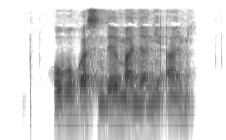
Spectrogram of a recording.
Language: Taita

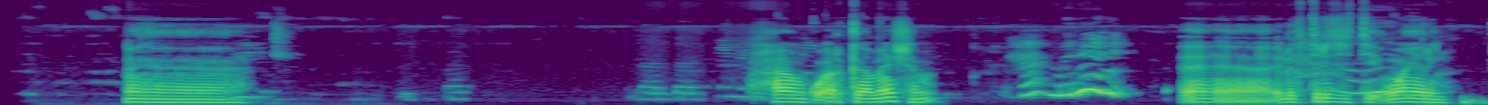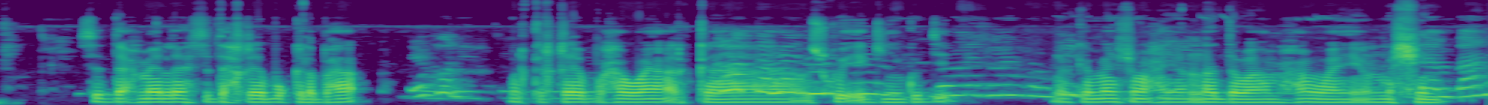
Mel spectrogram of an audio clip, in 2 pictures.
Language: Somali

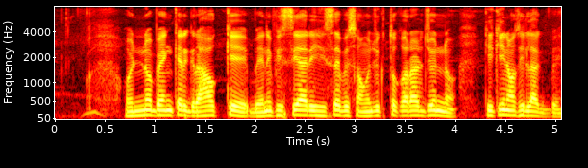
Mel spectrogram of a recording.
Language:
Bangla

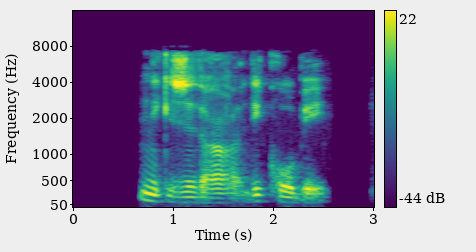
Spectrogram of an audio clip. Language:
Kabyle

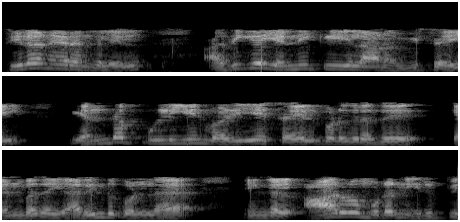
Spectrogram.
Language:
Tamil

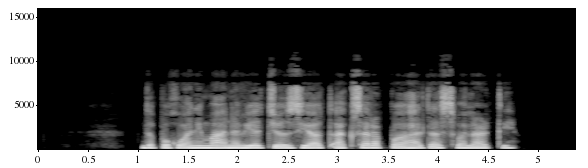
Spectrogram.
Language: Pashto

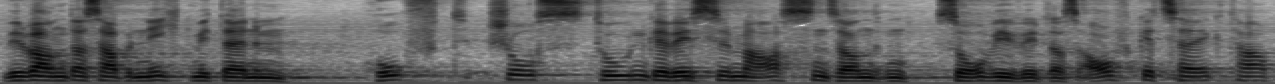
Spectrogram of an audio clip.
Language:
Swiss German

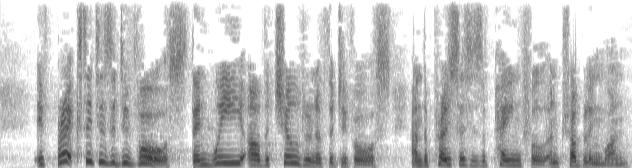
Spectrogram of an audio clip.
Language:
English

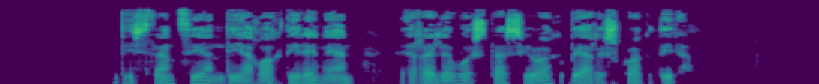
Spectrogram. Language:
Basque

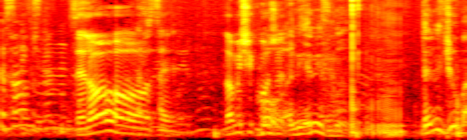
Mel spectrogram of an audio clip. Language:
Hebrew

